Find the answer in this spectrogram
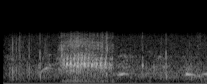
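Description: Horses walking on a dirt track, with scattered hoof knocks and a brief loud burst of noise about half a second in.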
